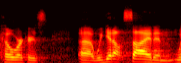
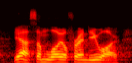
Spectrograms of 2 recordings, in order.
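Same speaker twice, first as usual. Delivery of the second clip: mock joking, teasing tone. Retelling what a friend jokingly said as the speaker was leaving, imitating a friend's joking jab. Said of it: "she just jokingly said".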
